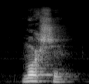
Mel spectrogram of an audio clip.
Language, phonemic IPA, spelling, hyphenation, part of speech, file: Dutch, /ˈmɔrsə/, morse, mor‧se, noun / verb, Nl-morse.ogg
- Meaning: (noun) clipping of morsecode; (verb) singular present subjunctive of morsen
